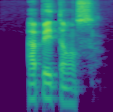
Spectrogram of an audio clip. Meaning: appetence
- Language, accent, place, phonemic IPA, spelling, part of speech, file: French, France, Lyon, /a.pe.tɑ̃s/, appétence, noun, LL-Q150 (fra)-appétence.wav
